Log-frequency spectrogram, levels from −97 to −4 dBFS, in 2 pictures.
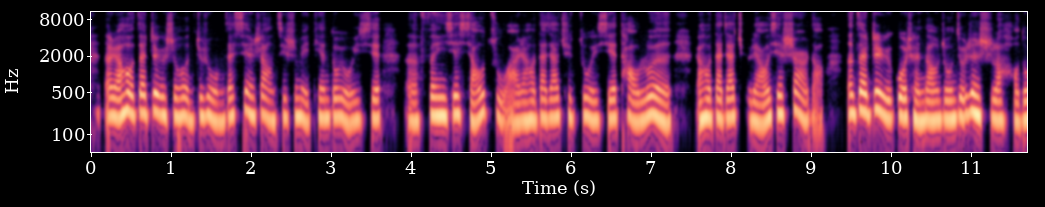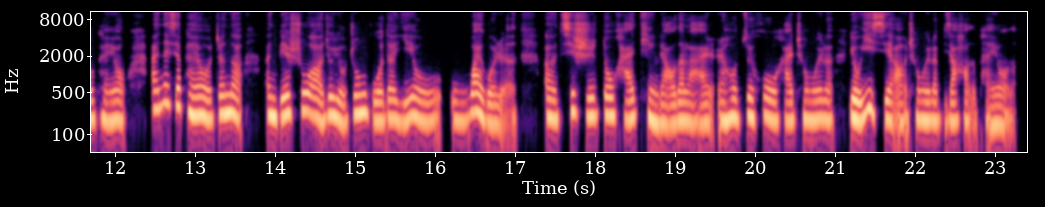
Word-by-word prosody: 呃， 205 Hz, -, -2 dB
然 200 Hz, +2 st, +3 dB
后 250 Hz, -3 st, +5 dB
在 225 Hz, +1 st, +1 dB
这 240 Hz, +2 st, +2 dB
个 210 Hz, -, +1 dB
时 205 Hz, +1 st, -3 dB
候， 200 Hz, 0 st, +1 dB
嗯， 175 Hz, -, -4 dB
就 205 Hz, +2 st, -3 dB
是 210 Hz, -, -1 dB
我 175 Hz, -2 st, -1 dB
们 170 Hz, -, -3 dB
在 200 Hz, +2 st, -1 dB
线 215 Hz, 0 st, -1 dB
上， 200 Hz, -5 st, -4 dB
其 195 Hz, +2 st, -7 dB
实 205 Hz, +2 st, -6 dB
每 190 Hz, -4 st, +1 dB
天 195 Hz, +2 st, -2 dB
都 200 Hz, 0 st, -2 dB
有 165 Hz, -4 st, -2 dB
一 180 Hz, -, -3 dB
些， 190 Hz, +2 st, -4 dB, 0.3 s
呃， 170 Hz, -1 st, -3 dB
分 210 Hz, +4 st, +2 dB
一 -, -, +6 dB
些 220 Hz, +2 st, +1 dB
小 210 Hz, 0 st, -2 dB
组 215 Hz, -5 st, -7 dB
啊， 165 Hz, -, -4 dB
然 175 Hz, +1 st, 0 dB
后 180 Hz, -, +1 dB
大 195 Hz, +1 st, -3 dB
家 195 Hz, +1 st, -1 dB
去 205 Hz, -1 st, -5 dB
做 195 Hz, 0 st, -3 dB
一 -, -, -1 dB
些 190 Hz, +2 st, -3 dB
讨 190 Hz, -4 st, -4 dB
论， 185 Hz, -4 st, +2 dB, 0.3 s
然 180 Hz, +3 st, +2 dB
后 195 Hz, -, +4 dB
大 190 Hz, -1 st, -1 dB
家 195 Hz, +2 st, 0 dB
去 210 Hz, -, -16 dB
聊 175 Hz, -1 st, -1 dB
一 -, -, +4 dB
些 225 Hz, +2 st, +1 dB
事 225 Hz, +4 st, -3 dB
儿 195 Hz, -7 st, -1 dB
的。 200 Hz, -, -12 dB, 0.3 s
那 230 Hz, +1 st, +1 dB
在 245 Hz, +1 st, +5 dB
这 245 Hz, +2 st, +3 dB
个 190 Hz, -3 st, +1 dB
过 200 Hz, 0 st, +2 dB
程 185 Hz, -3 st, +1 dB
当 180 Hz, 0 st, +1 dB
中， 185 Hz, 0 st, +2 dB
就 205 Hz, -, 0 dB
认 225 Hz, 0 st, +6 dB
识 200 Hz, -2 st, -5 dB
了 180 Hz, -, +1 dB
好 175 Hz, -1 st, -6 dB
多 180 Hz, +1 st, +1 dB
朋 185 Hz, -2 st, -3 dB
友。 180 Hz, 0 st, -1 dB, 0.3 s
哎， 265 Hz, +1 st, 0 dB
那 330 Hz, +3 st, 0 dB
些 305 Hz, -2 st, +2 dB
朋 240 Hz, -6 st, +2 dB
友 205 Hz, -3 st, +4 dB
真 220 Hz, +4 st, +3 dB
的， 210 Hz, -3 st, +3 dB, 0.3 s
哎， 215 Hz, -, -2 dB
你 205 Hz, -, +7 dB
别 200 Hz, +3 st, +4 dB
说 230 Hz, -2 st, +1 dB
哦， 165 Hz, -, 0 dB
就 215 Hz, +2 st, +2 dB
有 170 Hz, -6 st, +2 dB
中 225 Hz, +6 st, +3 dB
国 175 Hz, -4 st, -1 dB
的， 185 Hz, +1 st, -1 dB
也 175 Hz, +2 st, -1 dB
有 180 Hz, -4 st, -1 dB, 0.3 s
外 240 Hz, -1 st, +4 dB
国 165 Hz, -4 st, 0 dB
人， 155 Hz, +5 st, -7 dB, 0.3 s
呃， 195 Hz, -3 st, +1 dB
其 215 Hz, +7 st, -1 dB
实 205 Hz, -3 st, 0 dB
都 210 Hz, 0 st, +1 dB
还 190 Hz, -2 st, -2 dB
挺 195 Hz, -5 st, 0 dB
聊 155 Hz, 0 st, -1 dB
得 175 Hz, 0 st, +1 dB
来， 160 Hz, -1 st, -3 dB
然 175 Hz, 0 st, +1 dB
后 195 Hz, 0 st, +4 dB
最 195 Hz, +3 st, 0 dB
后 185 Hz, -1 st, -1 dB
还 175 Hz, 0 st, -3 dB
成 180 Hz, 0 st, -2 dB
为 180 Hz, +1 st, 0 dB
了- 180 Hz, -1 st, -1 dB, 0.2 s
有 190 Hz, -3 st, +7 dB
一 265 Hz, +8 st, +4 dB
些 205 Hz, -5 st, +1 dB
哦- 170 Hz, +1 st, -3 dB
成 185 Hz, -1 st, -2 dB
为 175 Hz, -, +3 dB
了 175 Hz, 0 st, 0 dB
比 170 Hz, -2 st, -9 dB
较 170 Hz, -1 st, -1 dB
好 170 Hz, -1 st, -4 dB
的 -, -, -10 dB
朋 170 Hz, -4 st, -7 dB
友 150 Hz, 0 st, -2 dB
了。 -, -, -12 dB
190 Hz, 310 characters per minute, -20 LUFS, 175-210 Hz, 0.3 s, 你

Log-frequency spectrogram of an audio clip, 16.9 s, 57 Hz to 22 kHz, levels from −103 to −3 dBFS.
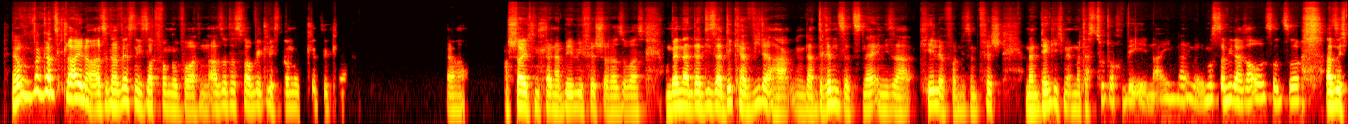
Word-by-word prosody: Das 175 Hz, +4 st, +7 dB
ist 225 Hz, +1 st, -3 dB
'n 285 Hz, -, +4 dB
ganz 265 Hz, -2 st, +8 dB
kleiner, 195 Hz, -5 st, +7 dB
also 130 Hz, +2 st, +3 dB
da 140 Hz, -2 st, +1 dB
wärst 165 Hz, -1 st, 0 dB
nicht 140 Hz, -5 st, -2 dB
satt 135 Hz, -1 st, +1 dB
von 130 Hz, -1 st, -6 dB
geworden. 120 Hz, 0 st, -4 dB
Also, 130 Hz, +2 st, -2 dB
das 135 Hz, 0 st, -8 dB
war 130 Hz, -, +2 dB
wirklich 125 Hz, -3 st, -6 dB
so 130 Hz, -, -4 dB
'ne 130 Hz, -1 st, -7 dB
klitzeklei 125 Hz, -4 st, -14 dB, 1.3 s
Ja. 115 Hz, 0 st, -6 dB, 0.5 s
Wahrscheinlich 135 Hz, 0 st, +5 dB
'n 130 Hz, -, -6 dB
kleiner 120 Hz, -1 st, 0 dB
Babyfisch 125 Hz, 0 st, -4 dB
oder 110 Hz, -1 st, -5 dB
so 115 Hz, 0 st, -9 dB
was 115 Hz, 0 st, -5 dB, 0.3 s
und 120 Hz, -, -5 dB
wenn 135 Hz, +2 st, +6 dB
dann 135 Hz, -1 st, +6 dB
da 135 Hz, -, +5 dB
dieser 135 Hz, +1 st, +3 dB
dicker 150 Hz, -7 st, 0 dB
Widerhaken 115 Hz, -8 st, -2 dB
da 115 Hz, -, -1 dB
drinsitzt, 120 Hz, -4 st, -2 dB
ne, 125 Hz, -, +1 dB
in 120 Hz, -, -7 dB
dieser 115 Hz, -3 st, -6 dB
Kehle 140 Hz, -4 st, -1 dB
von 110 Hz, -, -11 dB
diesem 115 Hz, -1 st, -12 dB
Fisch 135 Hz, +2 st, -6 dB, 0.3 s
und -, -, -10 dB
dann 115 Hz, 0 st, -1 dB
denke 135 Hz, +3 st, +1 dB
ich 145 Hz, -, -7 dB
mir -, -, -7 dB
immer: 120 Hz, 0 st, -8 dB
„Das -, -, -8 dB
tut 180 Hz, 0 st, -9 dB
doch 180 Hz, +1 st, -8 dB
weh. -, -, -6 dB
Nein, 195 Hz, +1 st, -10 dB
nein.“ 185 Hz, +1 st, -7 dB
Der -, -, -9 dB
muss 185 Hz, 0 st, -4 dB
da 175 Hz, -, +2 dB
wieder 175 Hz, -3 st, +3 dB
raus 195 Hz, +6 st, -1 dB
und 165 Hz, +2 st, -5 dB
so. 170 Hz, 0 st, 0 dB, 0.3 s
Also, 140 Hz, +1 st, +9 dB
ich 135 Hz, -, -4 dB
135 Hz, 230 wpm, -24 LUFS, 120-160 Hz, 1.3 s, Also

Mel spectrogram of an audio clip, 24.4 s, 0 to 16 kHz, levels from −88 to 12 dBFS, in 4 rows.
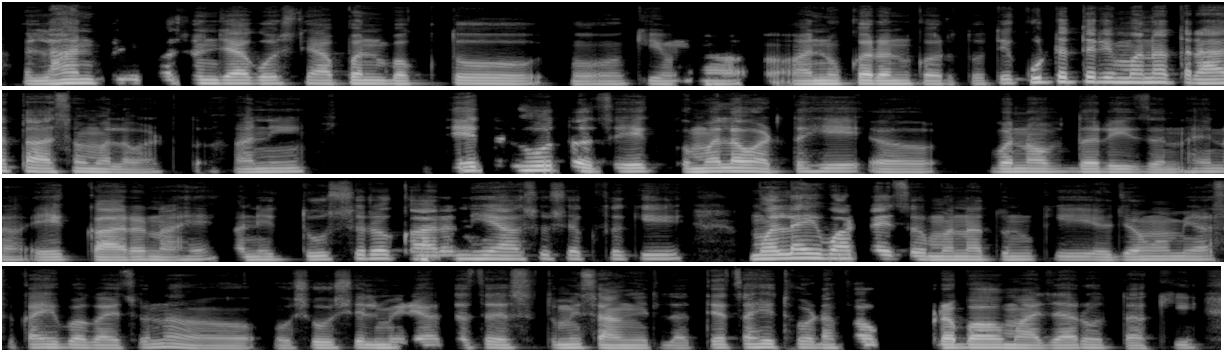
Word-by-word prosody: लहानपणीपासून 145 Hz, +1 st, +2 dB
ज्या 140 Hz, 0 st, +5 dB
गोष्टी 135 Hz, 0 st, -1 dB
आपण 130 Hz, +1 st, +3 dB
बघतो 125 Hz, +1 st, -1 dB, 0.5 s
अ, 115 Hz, +1 st, -4 dB
किंवा 120 Hz, -1 st, -3 dB, 0.3 s
अनुकरण 125 Hz, 0 st, +5 dB
करतो 120 Hz, +1 st, -3 dB
ते 155 Hz, -, +1 dB
कुठेतरी 195 Hz, +1 st, +4 dB
मनात 185 Hz, -2 st, +4 dB
राहतं 150 Hz, -1 st, +3 dB
असं 130 Hz, +1 st, -3 dB
मला 115 Hz, -3 st, -1 dB
वाटतं 115 Hz, +5 st, -13 dB
आणि 130 Hz, +3 st, 0 dB, 0.8 s
ते 165 Hz, -, +6 dB, 0.2 s
होतंच 180 Hz, -8 st, +4 dB
एक 140 Hz, -1 st, 0 dB
मला 140 Hz, +3 st, +5 dB
वाटतं 130 Hz, -1 st, +1 dB
हे 135 Hz, +1 st, 0 dB
अ, 120 Hz, -2 st, -1 dB, 0.5 s
वन 130 Hz, 0 st, +3 dB
ऑफ 125 Hz, -1 st, +2 dB
द -, -, 0 dB
रीझन्स 115 Hz, -2 st, -1 dB
आहे 130 Hz, +1 st, -4 dB
ना. 125 Hz, -2 st, -4 dB
एक 120 Hz, +1 st, -3 dB
कारण 120 Hz, +1 st, +2 dB
आहे 125 Hz, +3 st, -5 dB, 0.2 s
आणि 125 Hz, +1 st, -2 dB, 0.2 s
दुसरं 145 Hz, +5 st, 0 dB
कारण 155 Hz, +1 st, +1 dB
हे 160 Hz, 0 st, +2 dB
असू 155 Hz, +2 st, -1 dB
शकतं 160 Hz, 0 st, -7 dB
की 165 Hz, 0 st, -2 dB, 0.4 s
मलाही 185 Hz, +4 st, +7 dB
वाटायचं 170 Hz, -4 st, +1 dB
मनातून 130 Hz, 0 st, -1 dB
की 130 Hz, -3 st, -5 dB
जेव्हा 130 Hz, 0 st, -1 dB
मी 130 Hz, 0 st, -2 dB
असं 130 Hz, +1 st, -8 dB
काही 130 Hz, 0 st, 0 dB
बघायचो 120 Hz, 0 st, -2 dB
ना, 145 Hz, 0 st, -2 dB, 0.5 s
अ, 110 Hz, -, -7 dB
सोशल 125 Hz, +1 st, -2 dB
मीडिया 125 Hz, 0 st, -1 dB, 0.3 s
जसं 120 Hz, -1 st, +1 dB, 0.2 s
तुम्ही 125 Hz, +1 st, +1 dB
सांगितलं 115 Hz, -2 st, -1 dB
त्याचाही 135 Hz, +2 st, +1 dB
थोडा 130 Hz, -2 st, -1 dB
फार 130 Hz, -, +1 dB, 0.3 s
प्रभाव 125 Hz, -1 st, +5 dB
माझ्यावर 120 Hz, 0 st, +1 dB
होता, 120 Hz, -3 st, -4 dB
की 120 Hz, 0 st, -9 dB
130 Hz, 155 wpm, -22 LUFS, 125-145 Hz, 0.8 s, मलाही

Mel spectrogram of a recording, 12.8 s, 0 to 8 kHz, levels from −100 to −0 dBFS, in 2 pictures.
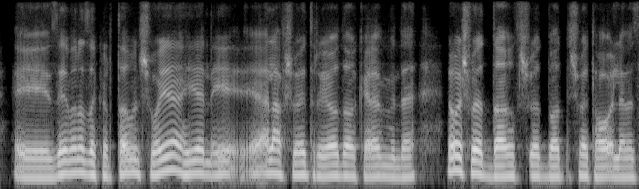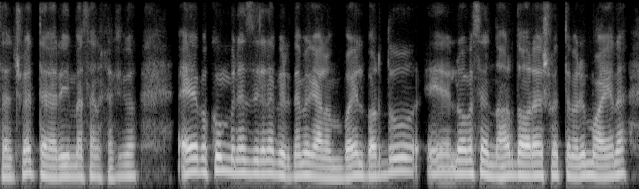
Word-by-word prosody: آآ 115 Hz, 0 st, 0 dB
زي 150 Hz, +7 st, +2 dB
ما 165 Hz, -, +2 dB
أنا 170 Hz, -, +2 dB
ذكرتها 135 Hz, -, 0 dB
من 85 Hz, -, 0 dB
شوية 180 Hz, +6 st, +1 dB
هي 160 Hz, +2 st, +2 dB
الإيه 145 Hz, -, -2 dB
ألعب 165 Hz, -2 st, +2 dB
شوية 145 Hz, +1 st, -1 dB
رياضة، 135 Hz, 0 st, +2 dB
كلام 130 Hz, 0 st, -1 dB
من 125 Hz, -2 st, -4 dB
ده، 125 Hz, 0 st, -2 dB
اللي 140 Hz, +8 st, -2 dB
هو 195 Hz, -, +5 dB
شوية 165 Hz, -3 st, +4 dB
ضغط، 130 Hz, -1 st, +2 dB
شوية 135 Hz, +3 st, -1 dB
بطن، 125 Hz, 0 st, -2 dB
شوية 135 Hz, +1 st, -2 dB
عقلة 125 Hz, 0 st, +1 dB
مثلًا، 125 Hz, +1 st, -3 dB
شوية 155 Hz, +6 st, -2 dB
تمارين 130 Hz, -4 st, 0 dB
مثلًا 130 Hz, 0 st, -4 dB
خفيفة، 130 Hz, +4 st, -6 dB, 0.4 s
آآ 180 Hz, +1 st, +4 dB
باكون 190 Hz, +2 st, 0 dB
منزِّل 170 Hz, -2 st, -1 dB
أنا 160 Hz, 0 st, +1 dB
برنامج 140 Hz, -1 st, 0 dB
على 125 Hz, -2 st, +1 dB
الموبايل 125 Hz, +4 st, 0 dB
برضه 175 Hz, +7 st, -1 dB
آآ 80 Hz, +1 st, -2 dB
اللي 120 Hz, -, 0 dB
هو -, -, +4 dB
مثلًا 165 Hz, -1 st, +1 dB
النهاردة 140 Hz, +1 st, +1 dB
ورايا 140 Hz, +1 st, +4 dB
شوية 145 Hz, 0 st, -3 dB
تمارين 135 Hz, 0 st, -1 dB
معيّنة 135 Hz, +3 st, 0 dB
135 Hz, 210 wpm, -23 LUFS, 125-155 Hz, 0.4 s, هو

